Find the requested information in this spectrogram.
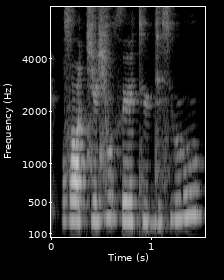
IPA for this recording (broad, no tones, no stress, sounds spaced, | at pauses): zˤ iː t͡ɕ e ʑ u θ e tʲ u dʲ ɛ sʲ β uː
